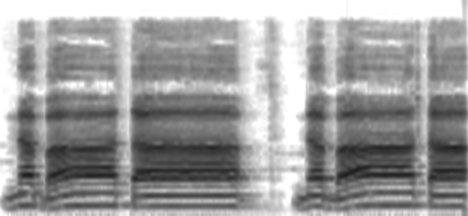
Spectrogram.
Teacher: वक़फ़ के अंदर ता को एक अलिफ के बराबर लंबा करके पढ़ेंगे और बा को भी लंबा करेंगे एक अलिफ के बराबर और ता को भी लंबा करेंगे एक अलिफ के बराबर वक़फ़ की हालत में।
